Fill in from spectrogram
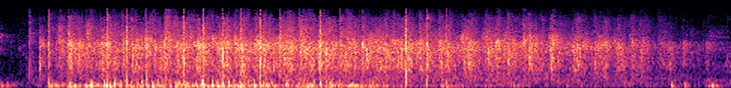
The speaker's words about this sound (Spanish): Para todos ellos y en especial para las supernenas, si me lo permitís, pedimos un fuerte aplauso.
